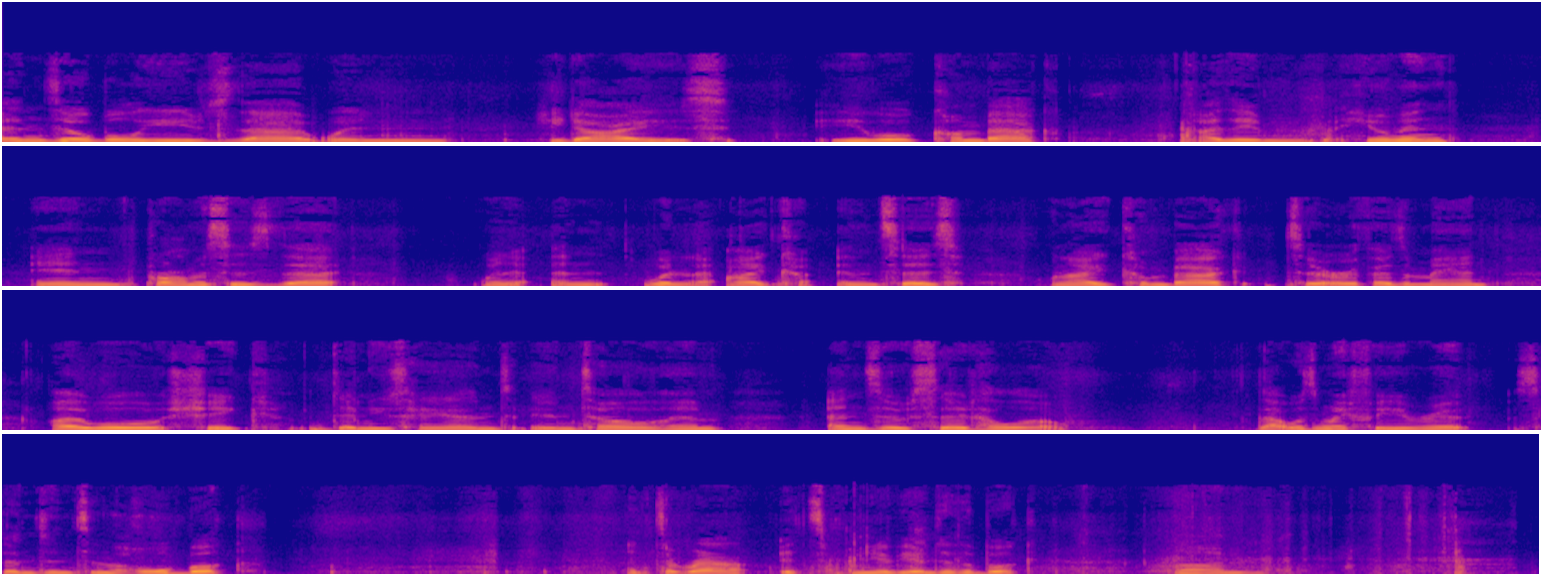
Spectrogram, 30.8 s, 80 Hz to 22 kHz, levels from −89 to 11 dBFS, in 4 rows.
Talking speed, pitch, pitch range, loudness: 120 wpm, 195 Hz, 195-205 Hz, -26 LUFS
